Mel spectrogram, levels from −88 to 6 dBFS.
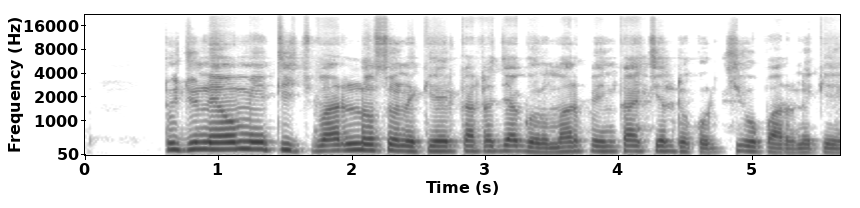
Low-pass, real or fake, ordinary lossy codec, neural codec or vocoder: none; fake; none; codec, 44.1 kHz, 7.8 kbps, DAC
